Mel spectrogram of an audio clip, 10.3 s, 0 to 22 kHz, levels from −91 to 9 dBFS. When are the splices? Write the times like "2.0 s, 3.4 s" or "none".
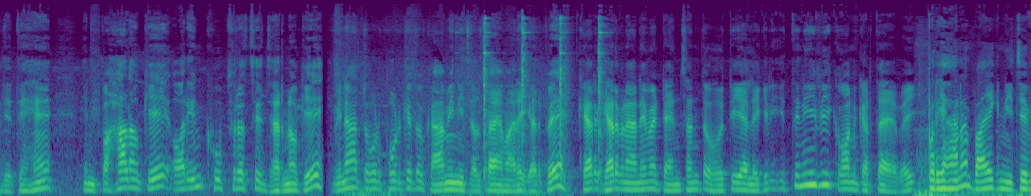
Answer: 3.3 s, 5.7 s, 9.1 s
